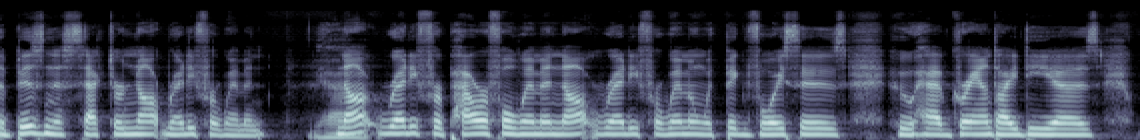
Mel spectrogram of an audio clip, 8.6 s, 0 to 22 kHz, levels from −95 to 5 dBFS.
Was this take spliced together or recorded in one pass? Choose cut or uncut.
uncut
